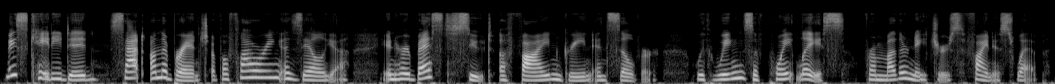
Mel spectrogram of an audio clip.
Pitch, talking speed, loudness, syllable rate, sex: 235 Hz, 170 wpm, -20 LUFS, 4.3 syllables/s, female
